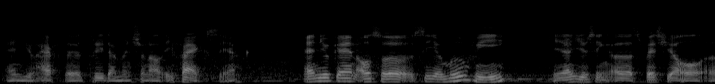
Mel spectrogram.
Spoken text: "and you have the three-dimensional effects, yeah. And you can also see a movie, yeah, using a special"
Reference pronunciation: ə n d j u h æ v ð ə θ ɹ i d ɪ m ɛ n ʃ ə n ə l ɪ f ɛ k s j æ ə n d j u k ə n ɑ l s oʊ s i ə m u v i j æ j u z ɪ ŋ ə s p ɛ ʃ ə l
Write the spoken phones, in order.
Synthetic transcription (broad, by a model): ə n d j u h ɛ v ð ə t ɹ i d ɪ m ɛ n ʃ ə n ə l ɪ f ɛ k s j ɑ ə n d j u k ə n ɑ l s oʊ s i ə m u v i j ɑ j u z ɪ ŋ ə s p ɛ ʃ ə l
